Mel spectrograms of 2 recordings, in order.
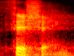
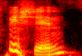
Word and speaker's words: phishing: Because it phonetically sounds like I'm going to have a really good time out on the pond. But it's spelled Phishing.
